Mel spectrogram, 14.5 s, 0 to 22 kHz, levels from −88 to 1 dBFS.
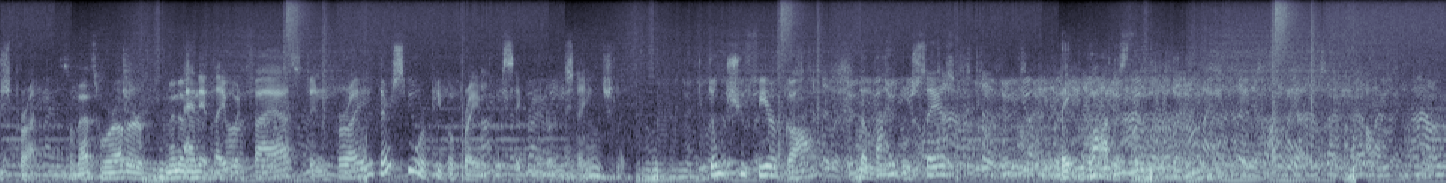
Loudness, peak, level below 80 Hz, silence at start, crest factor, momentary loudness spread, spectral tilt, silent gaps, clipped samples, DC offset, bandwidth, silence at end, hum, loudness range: -22 LUFS; -6 dBFS; -40 dBFS; 0 s; 16 dB; 7 LU; -4.5 dB/octave; none; under 0.1%; under 0.1%; over 20 kHz; 0 s; none; 3 LU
